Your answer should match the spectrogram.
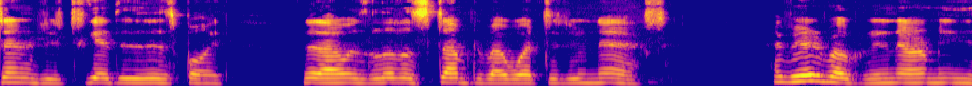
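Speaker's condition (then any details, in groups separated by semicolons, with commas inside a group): Multiple sclerosis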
